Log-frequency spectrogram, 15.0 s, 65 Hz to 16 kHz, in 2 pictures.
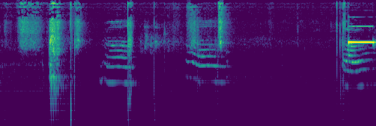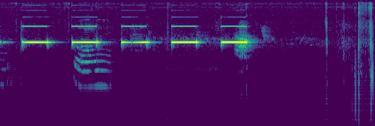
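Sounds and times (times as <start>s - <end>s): washing machine high beeps: 6.9s - 12.7s.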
